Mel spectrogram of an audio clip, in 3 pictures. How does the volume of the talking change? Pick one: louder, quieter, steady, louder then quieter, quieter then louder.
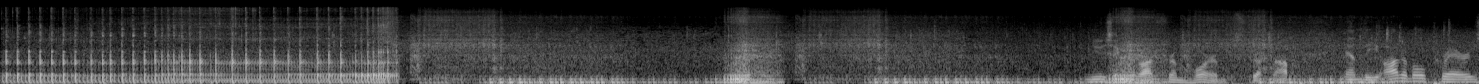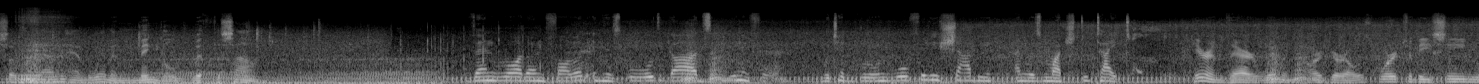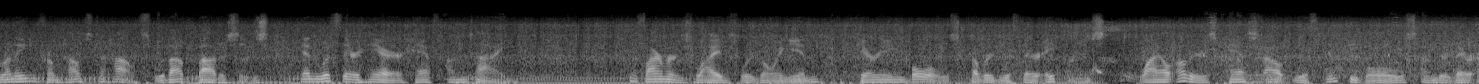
steady.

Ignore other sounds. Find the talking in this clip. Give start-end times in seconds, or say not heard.
10.8-17.6, 19.4-34.9, 35.9-44.3.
